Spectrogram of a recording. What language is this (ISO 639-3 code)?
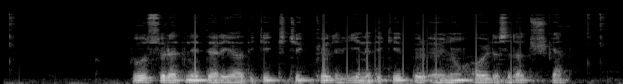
uig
